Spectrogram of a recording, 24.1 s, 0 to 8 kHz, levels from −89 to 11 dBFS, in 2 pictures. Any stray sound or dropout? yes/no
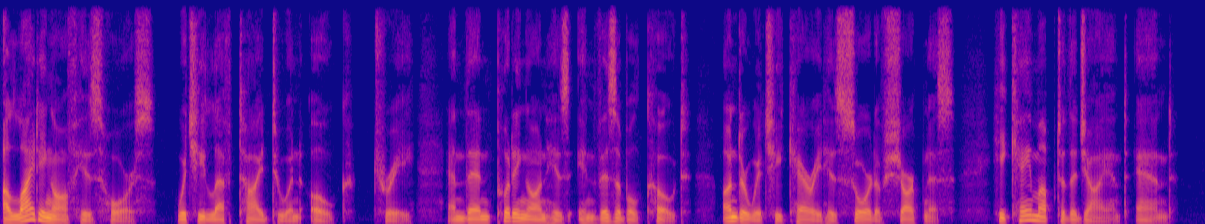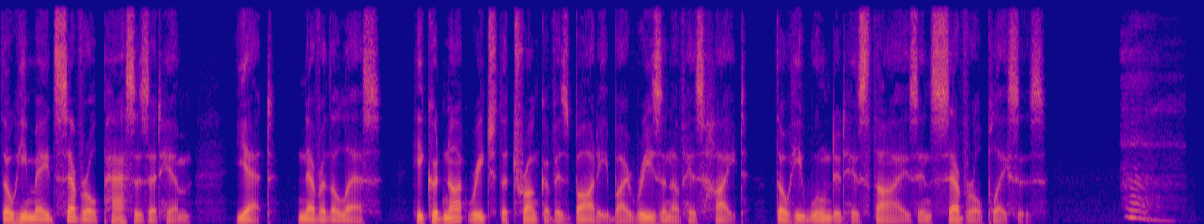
yes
